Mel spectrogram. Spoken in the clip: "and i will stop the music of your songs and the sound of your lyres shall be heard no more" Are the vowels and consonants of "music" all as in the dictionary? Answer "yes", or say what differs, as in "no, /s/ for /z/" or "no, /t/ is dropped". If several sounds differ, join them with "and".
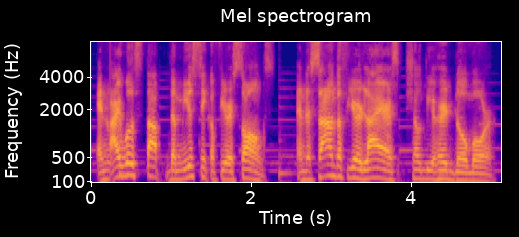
no, /s/ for /z/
